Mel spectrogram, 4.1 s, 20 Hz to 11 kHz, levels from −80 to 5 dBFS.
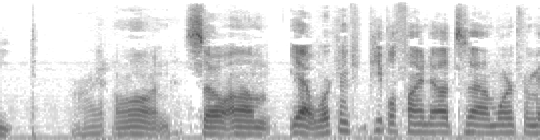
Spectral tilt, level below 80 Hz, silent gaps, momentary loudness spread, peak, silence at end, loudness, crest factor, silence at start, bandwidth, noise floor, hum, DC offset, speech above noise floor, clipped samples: -3 dB/octave; -54 dBFS; none; 15 LU; -10 dBFS; 0 s; -28 LUFS; 20 dB; 0 s; 10.5 kHz; -50 dBFS; none; under 0.1%; 21 dB; under 0.1%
